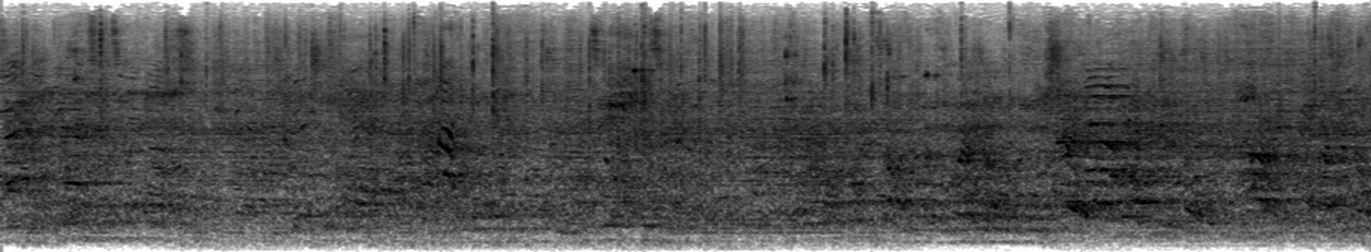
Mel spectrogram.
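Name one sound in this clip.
Sneakers squeak on a hard indoor floor.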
